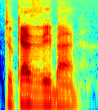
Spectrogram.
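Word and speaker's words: Tukathiban (تُكَذِّبَانِ): But it's Fabiyayalla Irabikuma Tiku Thiban. – Tukathiban. Yeah.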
